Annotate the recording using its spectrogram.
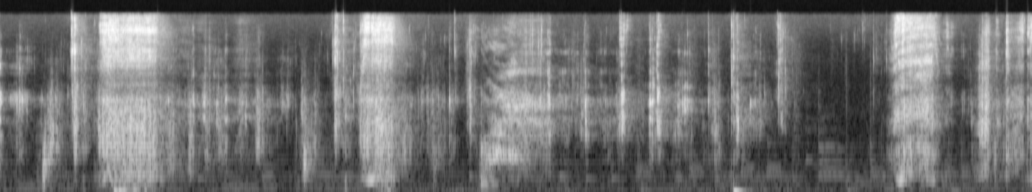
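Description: A young woman slurps noodles loudly close up.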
